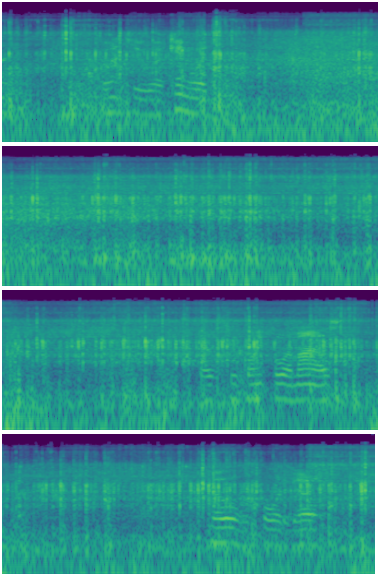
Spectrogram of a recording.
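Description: A vehicle rolls along a paved street with a steady hum.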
